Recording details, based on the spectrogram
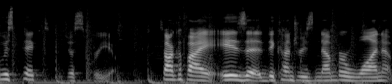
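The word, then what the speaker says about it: Tawkify: feel your best when meeting new people with tokify that's spelled t-a-w-k-i-f-y you'll feel confident that you're meeting someone special who is picked just for you talkify is the country's number one modern matchmaking service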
